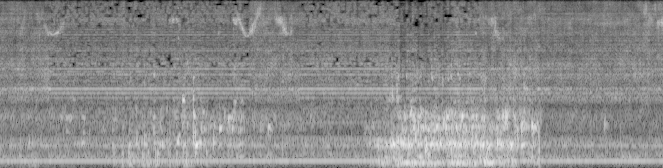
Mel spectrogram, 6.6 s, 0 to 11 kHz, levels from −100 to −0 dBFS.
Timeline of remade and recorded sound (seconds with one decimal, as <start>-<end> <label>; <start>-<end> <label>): 0.0-0.5 remade; 0.5-2.5 recorded; 2.5-3.0 remade; 3.0-4.8 recorded; 4.8-6.6 remade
